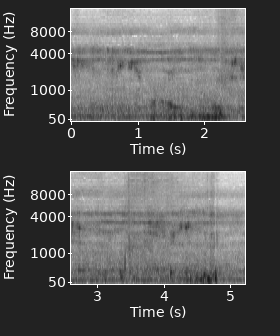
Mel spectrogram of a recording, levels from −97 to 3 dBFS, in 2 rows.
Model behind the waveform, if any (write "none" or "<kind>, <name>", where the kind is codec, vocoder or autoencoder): codec, SNAC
